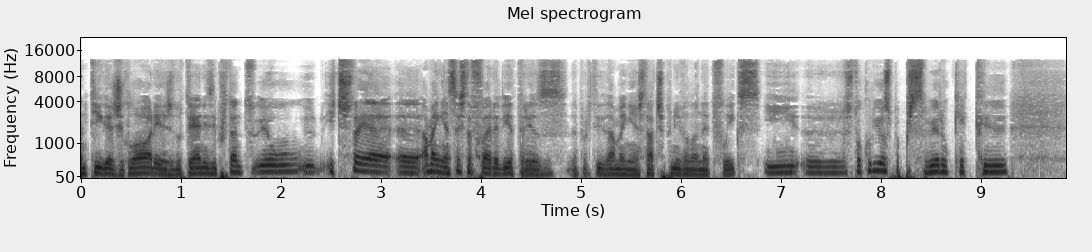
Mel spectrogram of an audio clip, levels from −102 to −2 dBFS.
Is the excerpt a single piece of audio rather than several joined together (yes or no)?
yes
